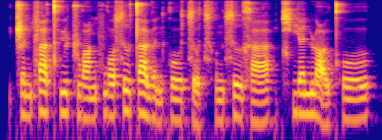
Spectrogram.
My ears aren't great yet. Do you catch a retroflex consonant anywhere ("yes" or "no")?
yes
